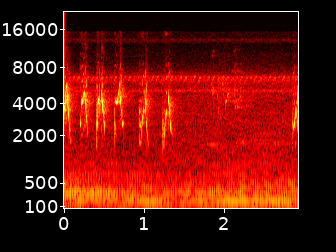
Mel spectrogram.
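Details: Bar-winged prinia (ciblek) singing in the lively ngebren style: a quick run of about seven sharp, high chirped notes over just over a second, then near silence with one last chirp at the end.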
